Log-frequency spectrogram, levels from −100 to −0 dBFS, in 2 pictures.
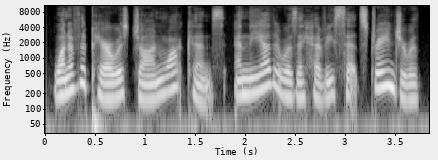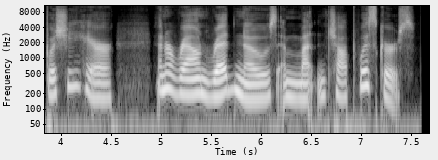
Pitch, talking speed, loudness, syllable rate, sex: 200 Hz, 210 wpm, -19 LUFS, 5.0 syllables/s, female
